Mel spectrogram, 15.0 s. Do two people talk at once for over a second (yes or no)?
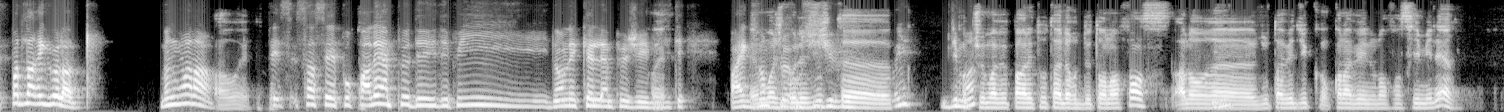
yes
